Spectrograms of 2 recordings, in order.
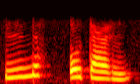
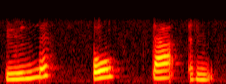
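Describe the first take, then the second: First: Said in the usual way. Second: "otarie" slowly split as o, ta, rie; syllable by syllable. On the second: Shown as a demonstration. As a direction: sound out "Une otarie" with every syllable detached. (« Une otarie » lentement, syllabe par syllabe) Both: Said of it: "On commence par le premier mot".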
